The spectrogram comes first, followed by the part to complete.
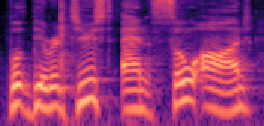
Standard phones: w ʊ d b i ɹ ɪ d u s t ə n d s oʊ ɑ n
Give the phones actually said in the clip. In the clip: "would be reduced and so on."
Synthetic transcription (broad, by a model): w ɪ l b i ɹ ɪ d u s t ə n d s oʊ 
